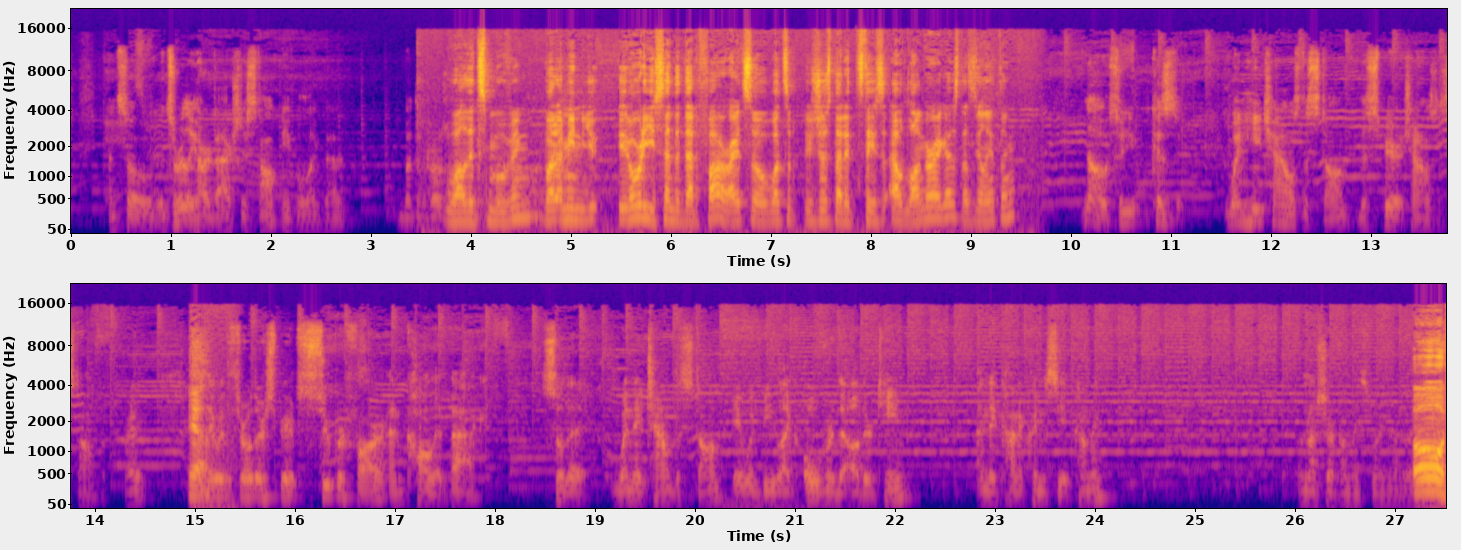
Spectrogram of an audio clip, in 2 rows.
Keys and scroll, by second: 7.2 ctrl+z, 24.8 ctrl+z, 25.4 s.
